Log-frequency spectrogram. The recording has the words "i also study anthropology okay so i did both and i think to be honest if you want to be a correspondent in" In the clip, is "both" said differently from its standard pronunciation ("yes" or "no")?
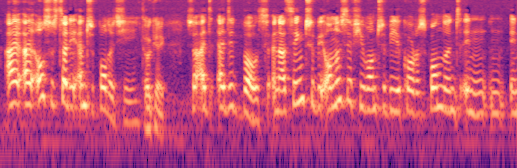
no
